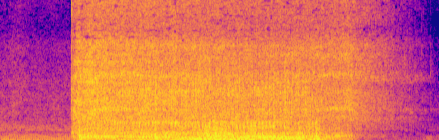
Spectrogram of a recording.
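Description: A power saw rips loudly into wood, cutting a notch for a floating shelf, one steady cut lasting about two seconds before it winds down and stops.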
